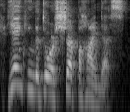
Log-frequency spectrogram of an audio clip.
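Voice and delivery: plain reading voice

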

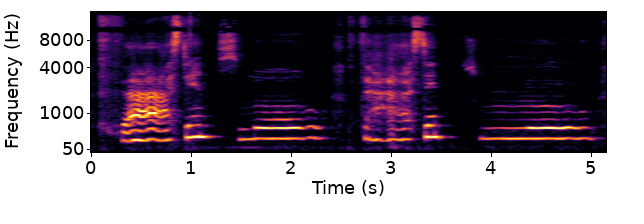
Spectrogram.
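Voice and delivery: quick 'fast', stretched 'slow'; fast versus slow. Shown as a demonstration. Teacher contrasting fast and slow by pace. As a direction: drag out the word slow.

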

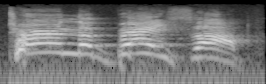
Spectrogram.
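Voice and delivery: put-on high, wobbly little-old-lady voice, the last words stretched slow; shrill old neighbour banging on the door; cranky old lady. Old lady next door yelling through the door, high and creaky. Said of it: "a little old lady that lives in the next apartment".

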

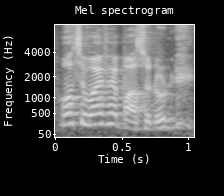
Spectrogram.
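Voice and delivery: mock guest. Guest asks for the password.

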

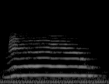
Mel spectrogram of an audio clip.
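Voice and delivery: high, soft, drawn-out meow; cat's meow. A narrator's reading. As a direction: mew through a screwed-up face. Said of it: "like this".

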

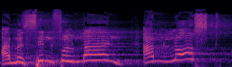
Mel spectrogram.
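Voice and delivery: Isaiah cries out before God; crying out. Acted. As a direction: cry out overwhelmed by holiness. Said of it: "Isaiah cried out".

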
